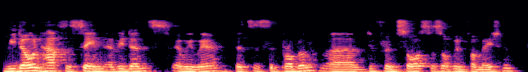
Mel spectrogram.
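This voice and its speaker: A man in his fifties, an English speaker, explaining carefully as a panel guest on a video call and pausing on many "uh" fillers. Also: medium pitch, steady tone, darkish tone. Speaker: panel guest, space safety expert. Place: home room, indoors. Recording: dull lo-fi call audio.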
